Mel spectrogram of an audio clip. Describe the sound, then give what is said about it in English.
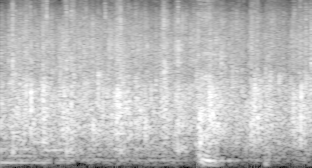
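Congregation applauding the church band: dense, steady clapping that fills the whole clip at an even, fairly loud level, with no clear break. “Thank you, team. Thanks so much, guys. We can clap the band.”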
